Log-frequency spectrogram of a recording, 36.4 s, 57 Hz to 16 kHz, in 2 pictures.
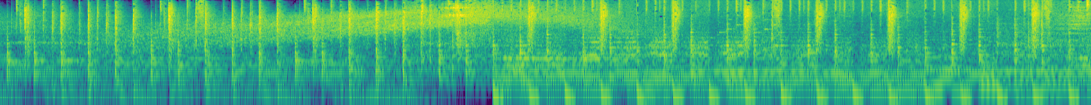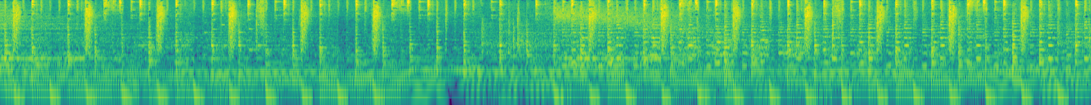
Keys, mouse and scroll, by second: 0.3 click, 2.1-20.3 drag, 21.1 right click, 21.7-24.5 drag, 24.5-27.4 alt+shift+drag, 27.9 click, 33.5 click.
